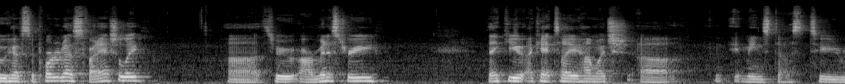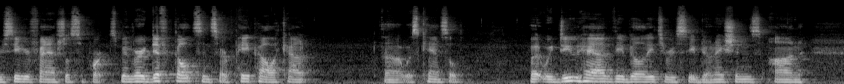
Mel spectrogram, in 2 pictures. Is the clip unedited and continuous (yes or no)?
yes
